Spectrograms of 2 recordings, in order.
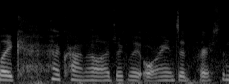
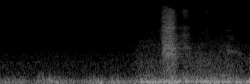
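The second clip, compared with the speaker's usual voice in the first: breathy laugh. Real, not acted. Self-mocking about the podcast.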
